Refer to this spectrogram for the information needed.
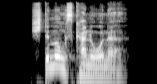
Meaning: life of the party
- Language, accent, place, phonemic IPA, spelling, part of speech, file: German, Germany, Berlin, /ˈʃtɪmʊŋskaˌnoːnə/, Stimmungskanone, noun, De-Stimmungskanone.ogg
